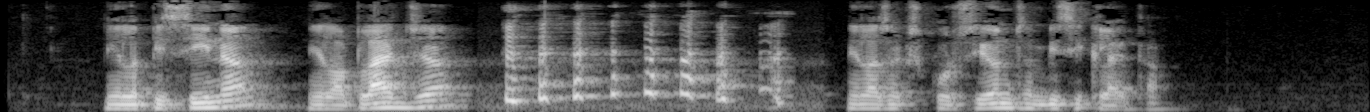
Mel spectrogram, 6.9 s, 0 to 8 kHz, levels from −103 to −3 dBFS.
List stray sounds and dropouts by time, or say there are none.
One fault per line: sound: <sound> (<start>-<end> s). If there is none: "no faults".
sound: laugh (2.5-4.0 s)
